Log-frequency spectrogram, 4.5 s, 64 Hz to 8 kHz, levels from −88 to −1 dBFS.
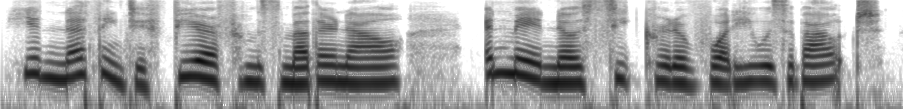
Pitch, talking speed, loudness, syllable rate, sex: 230 Hz, 240 wpm, -17 LUFS, 5.6 syllables/s, female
